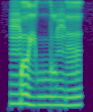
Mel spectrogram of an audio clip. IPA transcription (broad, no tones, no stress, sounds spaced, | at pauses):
ŋ͡m ə j uː l ŋ ɪ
